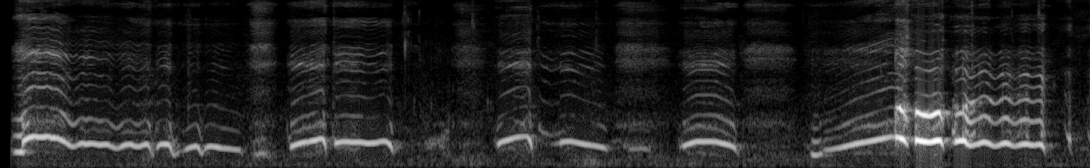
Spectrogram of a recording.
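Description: A woman's high-pitched, wavering wails and laughter, about five long drawn-out cries with the loudest near the end, in reaction to the burning heat of very spicy noodles.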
